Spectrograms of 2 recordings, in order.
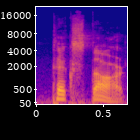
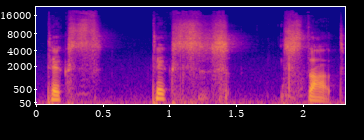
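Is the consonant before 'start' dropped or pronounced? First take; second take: dropped; pronounced. First: The consonant before 'start' is dropped. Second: Every consonant in the cluster is pronounced. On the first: The speaker calls it right. "前のS を発音しない。" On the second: The speaker calls it wrong. "こう言いづらいです。"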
